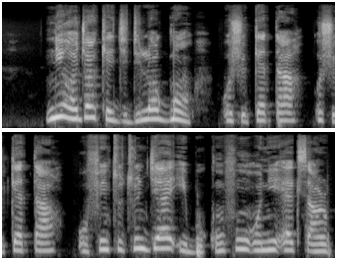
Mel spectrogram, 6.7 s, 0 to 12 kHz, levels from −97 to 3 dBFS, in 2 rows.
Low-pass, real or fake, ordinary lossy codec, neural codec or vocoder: 10.8 kHz; real; AAC, 64 kbps; none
